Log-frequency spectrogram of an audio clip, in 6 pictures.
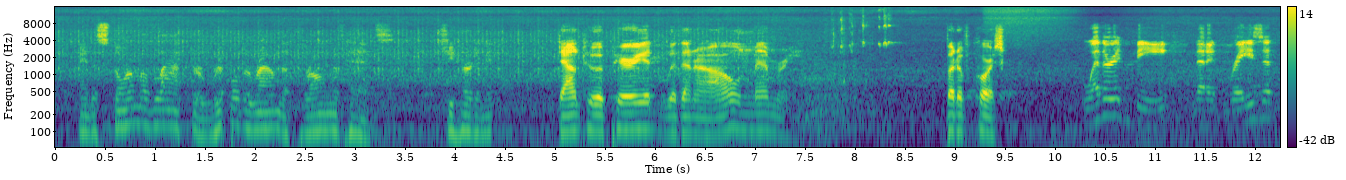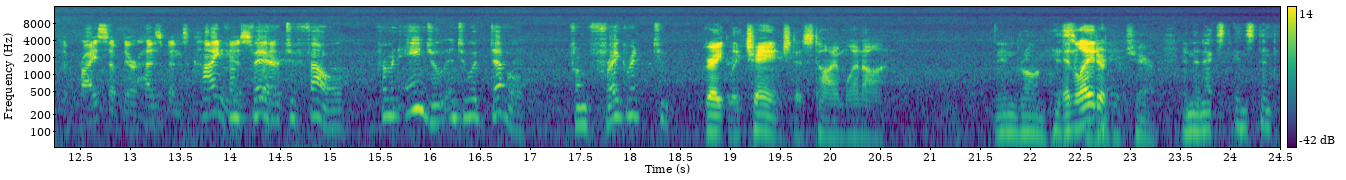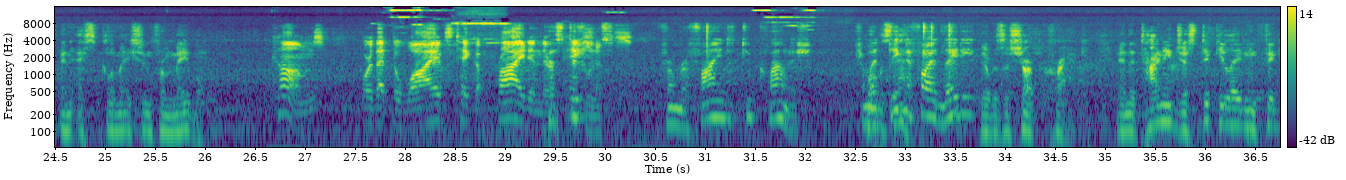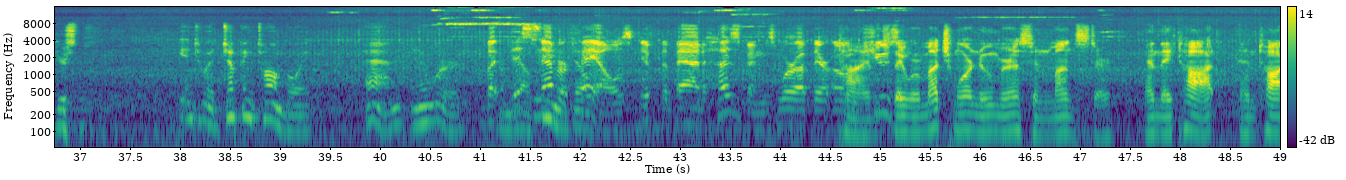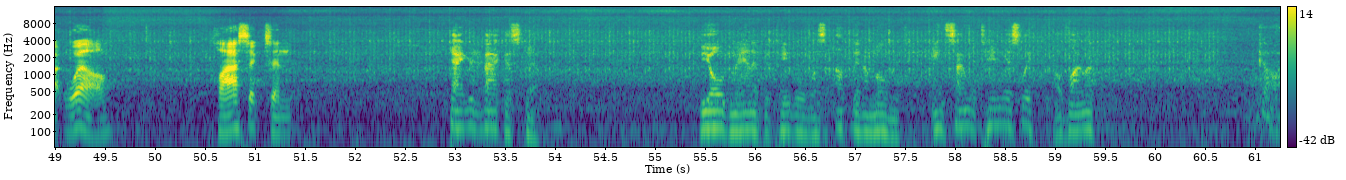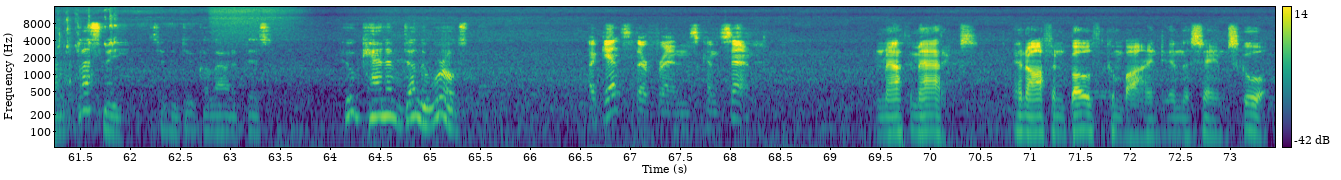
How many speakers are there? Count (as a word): four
